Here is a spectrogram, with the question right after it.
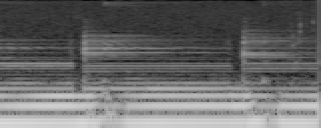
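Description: Bass guitar note on the G string at the second fret, plucked twice in a row, each low tone sustaining cleanly on its own with a slight attack at each pluck.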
